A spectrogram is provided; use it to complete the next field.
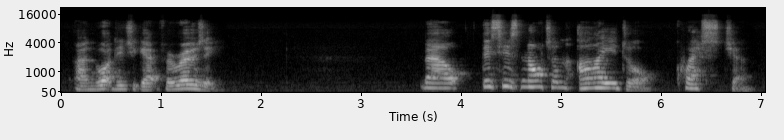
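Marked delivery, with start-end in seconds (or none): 0.1-1.6 put-on sergeant-major voice. Retelling how the father asks the mother something, in a sergeant-major voice. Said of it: "he has a very sort of sergeant major voice".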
